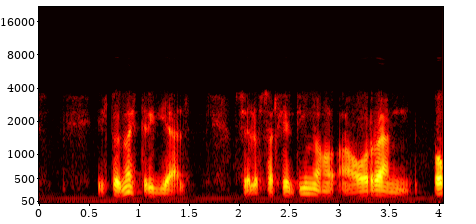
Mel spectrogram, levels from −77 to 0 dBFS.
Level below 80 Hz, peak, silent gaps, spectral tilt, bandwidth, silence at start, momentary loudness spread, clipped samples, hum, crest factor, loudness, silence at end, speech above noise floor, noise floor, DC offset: -66 dBFS; -4 dBFS; none; -7.5 dB/octave; 8 kHz; 0.6 s; 12 LU; under 0.1%; none; 22 dB; -25 LUFS; 0 s; 32 dB; -55 dBFS; under 0.1%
